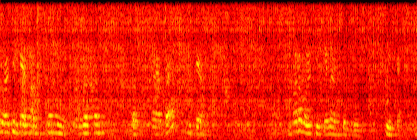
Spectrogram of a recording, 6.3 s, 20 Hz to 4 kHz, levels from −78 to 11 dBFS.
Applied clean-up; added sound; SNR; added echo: none; Bicycle; 5 dB; reverberation time 0.3 s.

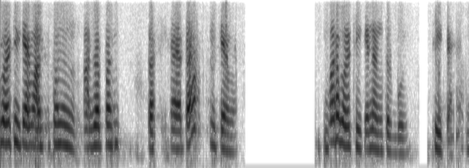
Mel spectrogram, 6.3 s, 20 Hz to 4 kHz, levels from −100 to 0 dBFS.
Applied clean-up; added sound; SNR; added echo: none; none; none; none.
